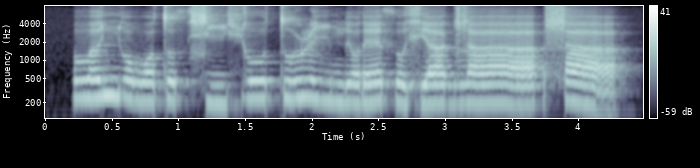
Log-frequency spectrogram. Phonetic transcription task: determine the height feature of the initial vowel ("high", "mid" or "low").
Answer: low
